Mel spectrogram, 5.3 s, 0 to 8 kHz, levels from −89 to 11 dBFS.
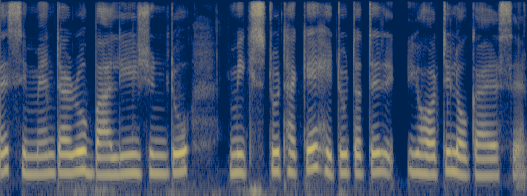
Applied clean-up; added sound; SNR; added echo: neural mask model DeepFilterNet 3.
